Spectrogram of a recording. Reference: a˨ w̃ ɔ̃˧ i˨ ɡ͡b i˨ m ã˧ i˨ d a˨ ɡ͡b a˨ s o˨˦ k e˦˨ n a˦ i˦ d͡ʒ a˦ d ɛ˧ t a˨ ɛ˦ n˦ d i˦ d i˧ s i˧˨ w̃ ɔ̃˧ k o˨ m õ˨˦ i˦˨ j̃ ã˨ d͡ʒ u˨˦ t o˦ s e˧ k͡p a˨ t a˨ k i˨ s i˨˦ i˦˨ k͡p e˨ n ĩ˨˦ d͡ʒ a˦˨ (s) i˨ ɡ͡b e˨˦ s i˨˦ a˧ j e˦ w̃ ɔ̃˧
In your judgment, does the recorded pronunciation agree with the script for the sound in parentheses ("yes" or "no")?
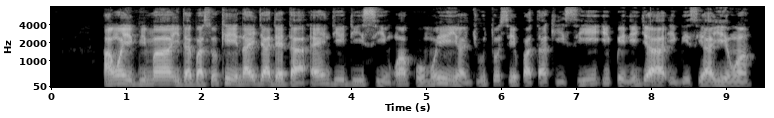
no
